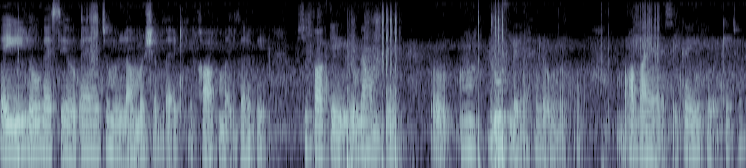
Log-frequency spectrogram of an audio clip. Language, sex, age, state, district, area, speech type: Urdu, female, 30-45, Telangana, Hyderabad, urban, spontaneous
